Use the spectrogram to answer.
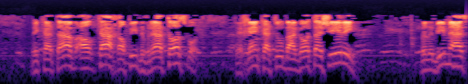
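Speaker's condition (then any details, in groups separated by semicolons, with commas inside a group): No condition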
